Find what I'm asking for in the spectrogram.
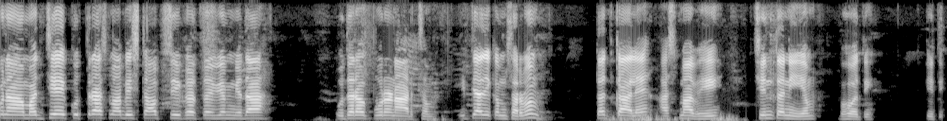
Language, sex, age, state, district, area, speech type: Sanskrit, male, 18-30, Karnataka, Mysore, urban, spontaneous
